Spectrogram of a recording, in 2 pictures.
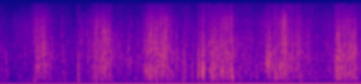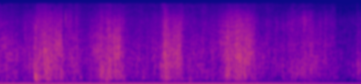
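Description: Footsteps of a group of hikers walking past on a trail: many soft, crunching steps in an even rhythm, faint throughout, with no talk.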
